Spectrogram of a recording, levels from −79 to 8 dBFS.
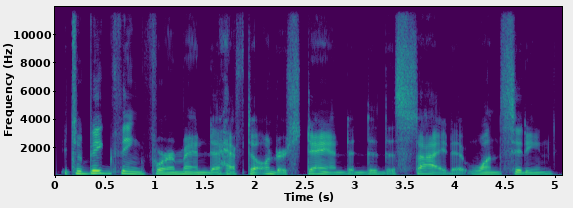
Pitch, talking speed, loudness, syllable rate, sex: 125 Hz, 200 wpm, -20 LUFS, 4.7 syllables/s, male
